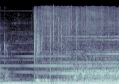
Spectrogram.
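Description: Logo-sting sound effect with music: a deep bass swell and held tones, joined about two-thirds of a second in by a sudden splashy hiss, matching a paint-splash animation.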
